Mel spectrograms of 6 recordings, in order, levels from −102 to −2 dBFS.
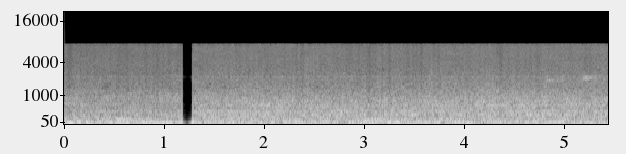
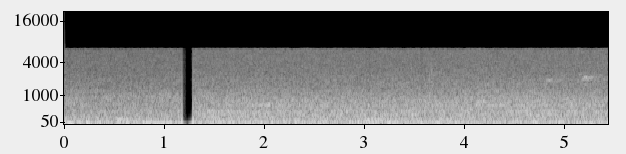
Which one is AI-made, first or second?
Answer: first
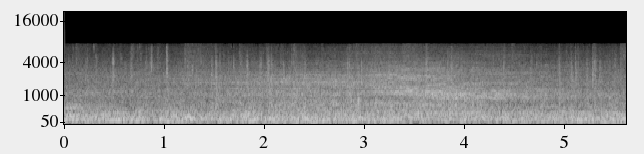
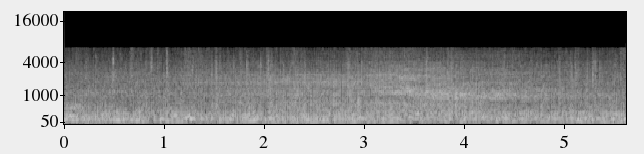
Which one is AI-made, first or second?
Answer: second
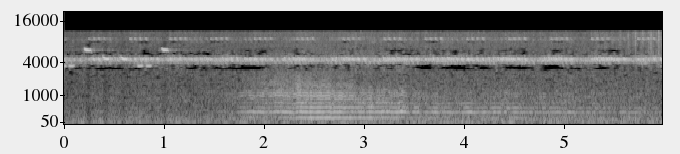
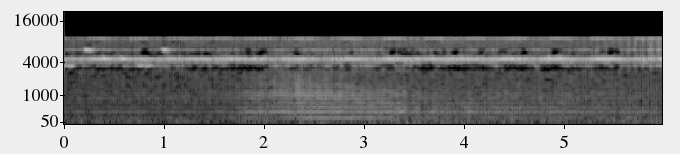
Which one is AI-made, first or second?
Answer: second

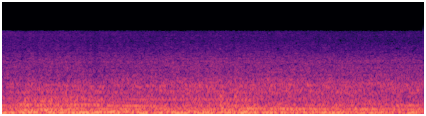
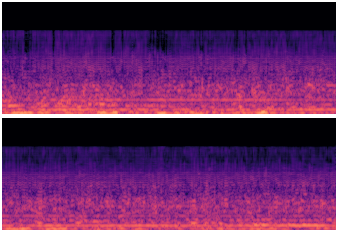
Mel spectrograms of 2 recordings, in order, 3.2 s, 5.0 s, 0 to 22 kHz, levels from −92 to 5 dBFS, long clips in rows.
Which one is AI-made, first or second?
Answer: second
